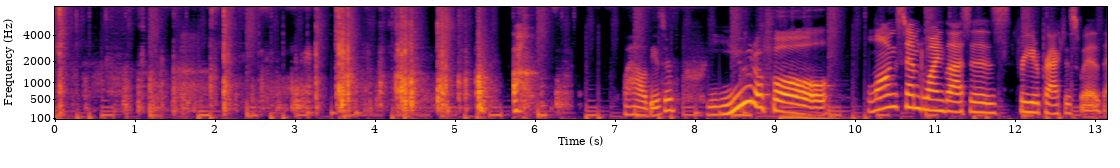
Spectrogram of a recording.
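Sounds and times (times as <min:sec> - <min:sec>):
fragile cardboard package box being opened: 0:00.0 - 0:05.4
speech: 0:07.2 - 0:13.1.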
